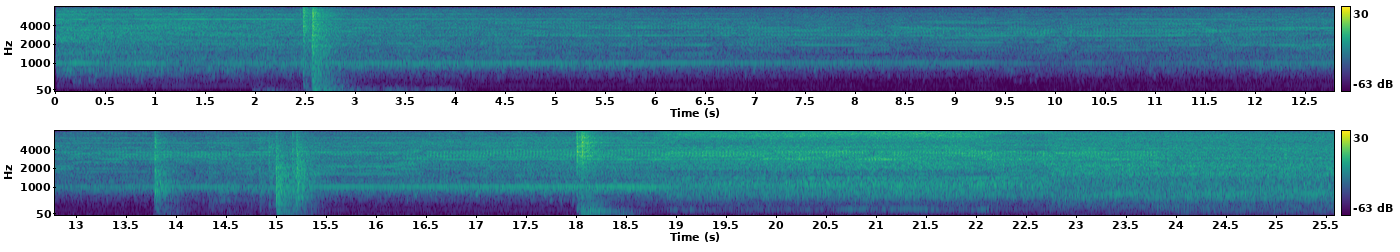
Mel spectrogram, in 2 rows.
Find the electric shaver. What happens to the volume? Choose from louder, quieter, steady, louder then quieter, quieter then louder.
louder.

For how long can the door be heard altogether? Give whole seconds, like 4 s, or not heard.
4 s.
